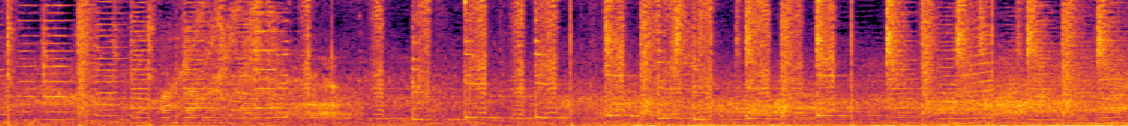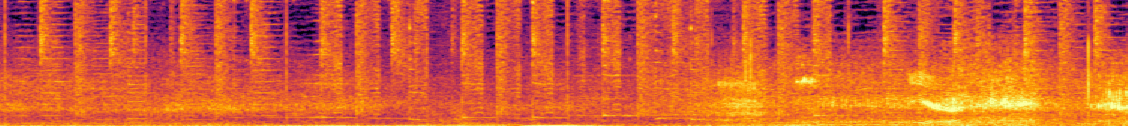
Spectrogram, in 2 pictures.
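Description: A classic truck on racing slicks drives down a track at a motorsports park with a continuous engine drone, fairly loud and steady, swelling slightly partway through, while a person talks over it.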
